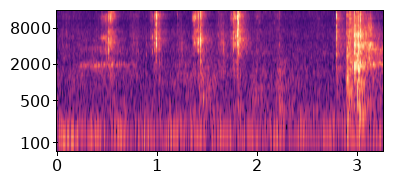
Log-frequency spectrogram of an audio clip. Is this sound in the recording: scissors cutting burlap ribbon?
yes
